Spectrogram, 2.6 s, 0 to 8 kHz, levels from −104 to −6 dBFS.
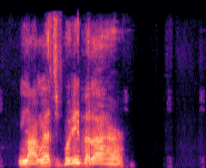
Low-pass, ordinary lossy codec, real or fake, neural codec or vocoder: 7.2 kHz; AAC, 48 kbps; fake; codec, 24 kHz, 0.9 kbps, WavTokenizer, medium music audio release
